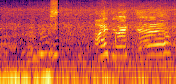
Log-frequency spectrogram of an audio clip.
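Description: Several people's voices talking and calling out over one another, the clearest near the end, with a steady low rumble underneath.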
